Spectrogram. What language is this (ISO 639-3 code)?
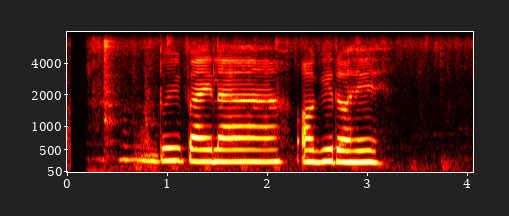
nep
